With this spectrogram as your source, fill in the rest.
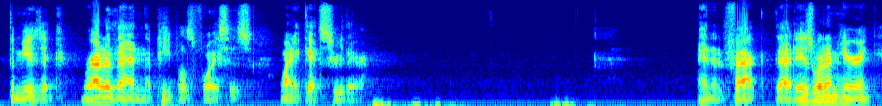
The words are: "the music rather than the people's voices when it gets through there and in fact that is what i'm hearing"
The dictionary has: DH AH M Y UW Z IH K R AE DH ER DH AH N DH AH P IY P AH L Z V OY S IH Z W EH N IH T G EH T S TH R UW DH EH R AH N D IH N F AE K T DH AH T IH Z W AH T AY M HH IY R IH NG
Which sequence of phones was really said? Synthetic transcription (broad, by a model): DH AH M Y UW Z IH K R AE DH ER DH AH N DH AH P IY P L Z V OY S IH Z W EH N IH T G EH T S TH R UW DH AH R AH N IH N F AE K T DH AH T IH Z W AH T AY M HH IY R IH NG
